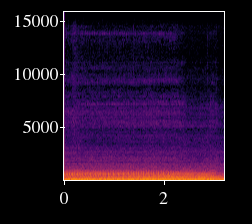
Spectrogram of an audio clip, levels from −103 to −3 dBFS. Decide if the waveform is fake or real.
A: fake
